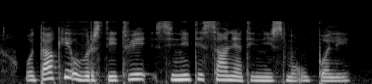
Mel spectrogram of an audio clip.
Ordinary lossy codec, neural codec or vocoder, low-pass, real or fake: none; codec, 16 kHz, 4 kbps, FreqCodec, larger model; none; fake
